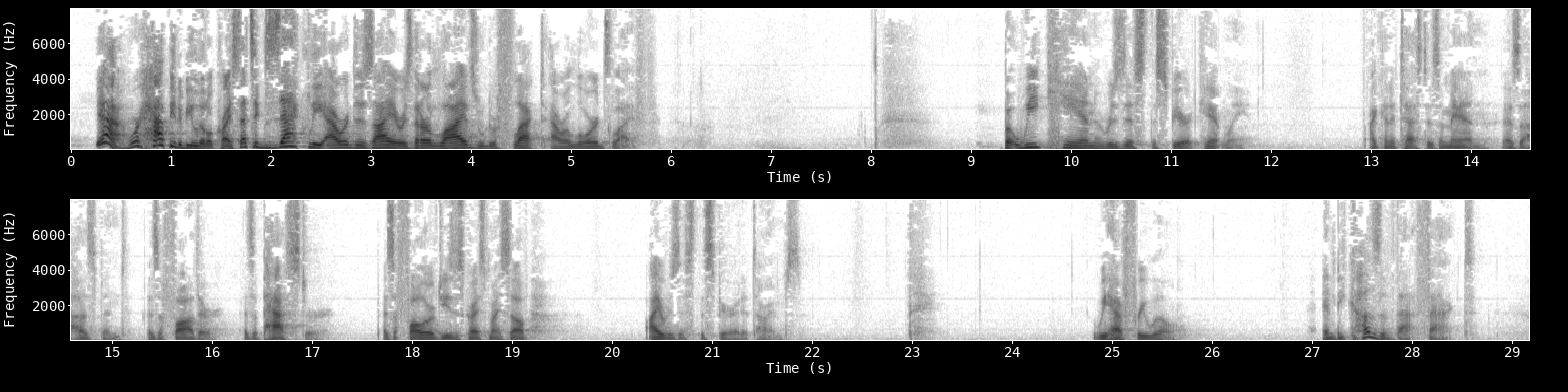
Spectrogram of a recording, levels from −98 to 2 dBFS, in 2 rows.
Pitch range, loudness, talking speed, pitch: 100-145 Hz, -24 LUFS, 135 wpm, 115 Hz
